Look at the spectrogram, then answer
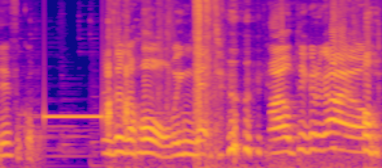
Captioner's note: laughs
